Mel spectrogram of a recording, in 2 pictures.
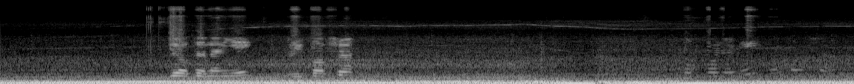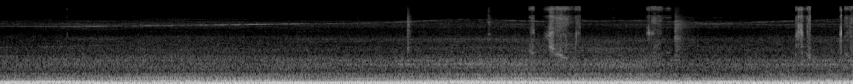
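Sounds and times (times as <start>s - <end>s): road noise: 0.0s - 17.0s
truck diesel engine droning: 0.0s - 17.0s
short crackly bursts: 16.5s - 17.0s.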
